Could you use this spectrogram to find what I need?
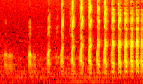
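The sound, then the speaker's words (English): A willow ptarmigan, a chicken-sized bird of the northern tundra, calls: a few scattered harsh notes that quickly speed up into a loud, rapid, stuttering rattle of raspy pulses, growing stronger toward the end. No one speaks. “One such is the willow ptarmigan, a chicken-sized bird of the northern tundra known for its giddy voice.”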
